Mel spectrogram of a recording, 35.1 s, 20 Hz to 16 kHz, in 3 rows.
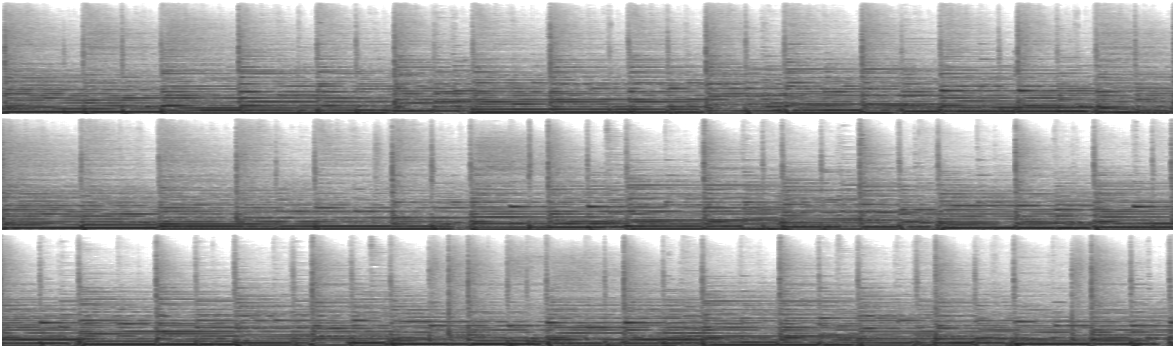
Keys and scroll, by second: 8.0-9.0 typing, 9.0 Return, 14.5 5, 15.1 0, 15.7 Return.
